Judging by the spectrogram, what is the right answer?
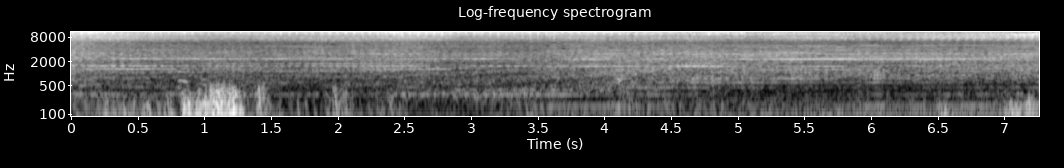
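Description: Roban Bell 412 super-scale RC model helicopter flying low and settling toward the ground: steady rotor whir with a high whine over it. A brief loud low buffet comes about a second in.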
